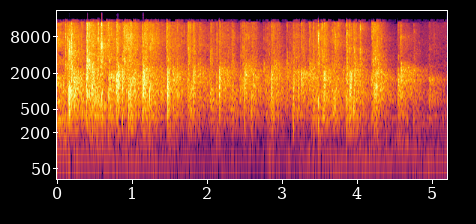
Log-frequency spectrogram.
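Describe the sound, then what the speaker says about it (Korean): An audience at a breakfast forum applauds a guest speaker. The clapping comes in uneven waves that swell and ebb before thinning out. "여러분 큰 박수 부탁드립니다"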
